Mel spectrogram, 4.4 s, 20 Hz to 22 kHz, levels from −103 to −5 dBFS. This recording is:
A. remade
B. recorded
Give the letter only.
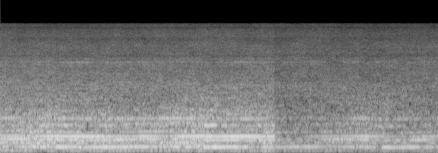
A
